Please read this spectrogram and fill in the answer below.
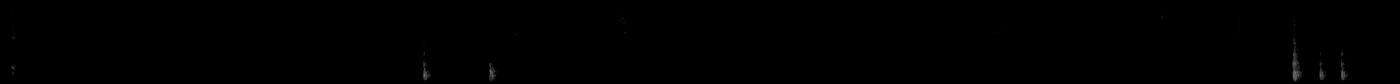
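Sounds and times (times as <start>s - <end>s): brush strokes scratching on paper: 5.2s - 10.9s.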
